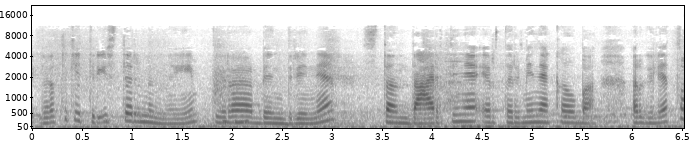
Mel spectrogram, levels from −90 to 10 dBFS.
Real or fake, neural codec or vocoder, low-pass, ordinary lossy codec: real; none; 14.4 kHz; MP3, 48 kbps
